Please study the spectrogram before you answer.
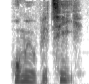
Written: homøopati

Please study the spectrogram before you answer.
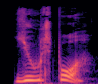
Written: HJULSPOR

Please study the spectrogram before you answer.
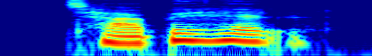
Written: tappehal

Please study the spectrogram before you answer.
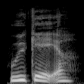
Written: udgære

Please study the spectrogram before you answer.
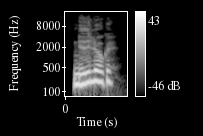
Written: nedlukke

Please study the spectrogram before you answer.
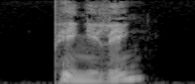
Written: plingeling

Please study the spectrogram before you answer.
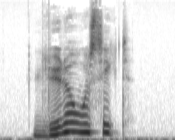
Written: lønoversigt

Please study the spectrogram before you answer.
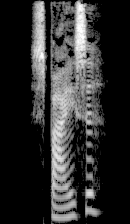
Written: spice

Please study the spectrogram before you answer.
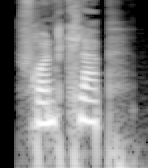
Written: frontklap

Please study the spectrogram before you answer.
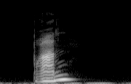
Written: brande

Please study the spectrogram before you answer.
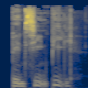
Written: benzinbil

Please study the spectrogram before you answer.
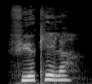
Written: fyrkælder

